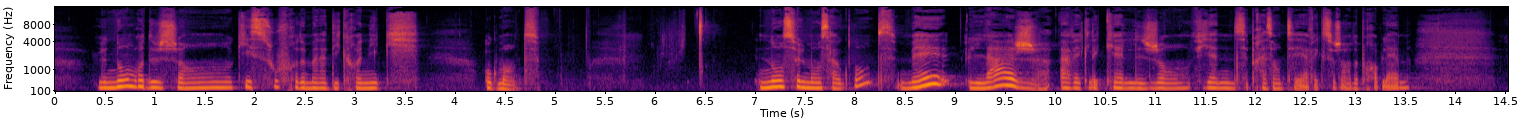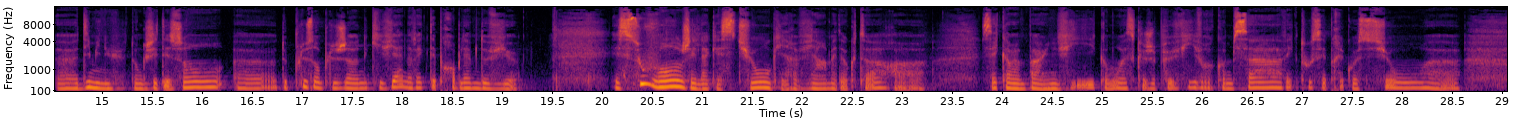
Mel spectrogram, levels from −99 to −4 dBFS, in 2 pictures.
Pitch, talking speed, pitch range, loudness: 190 Hz, 160 wpm, 180-205 Hz, -37 LUFS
